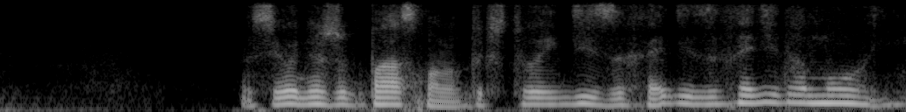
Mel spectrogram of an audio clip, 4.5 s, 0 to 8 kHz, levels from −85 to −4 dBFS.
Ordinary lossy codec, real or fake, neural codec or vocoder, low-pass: Opus, 16 kbps; fake; codec, 16 kHz in and 24 kHz out, 0.9 kbps, LongCat-Audio-Codec, four codebook decoder; 7.2 kHz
